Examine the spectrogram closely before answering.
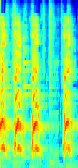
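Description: small dog barking

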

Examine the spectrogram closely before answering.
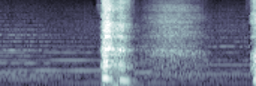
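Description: low cough

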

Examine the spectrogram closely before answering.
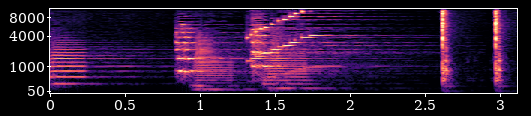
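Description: knocking on a door

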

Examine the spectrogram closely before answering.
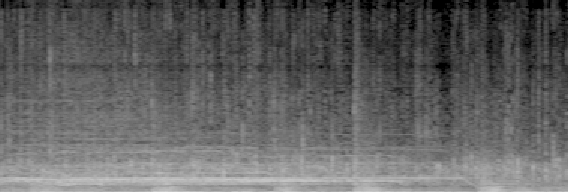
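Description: applause and cheering

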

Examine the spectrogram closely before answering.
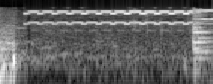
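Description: telephone ringing

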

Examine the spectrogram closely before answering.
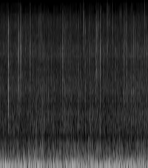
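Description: crackling campfire

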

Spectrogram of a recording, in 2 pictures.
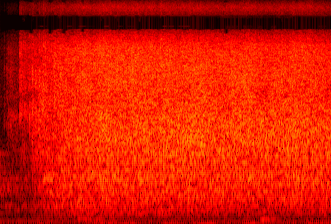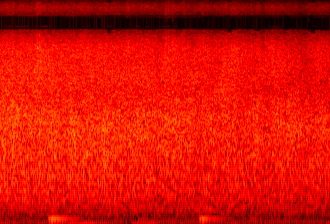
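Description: audience applause

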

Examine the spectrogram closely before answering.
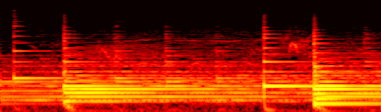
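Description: doorbell ringing

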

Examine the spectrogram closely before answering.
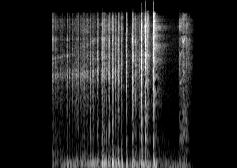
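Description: scissors cutting hair

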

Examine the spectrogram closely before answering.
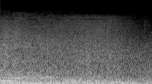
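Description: explosion sound effect

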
